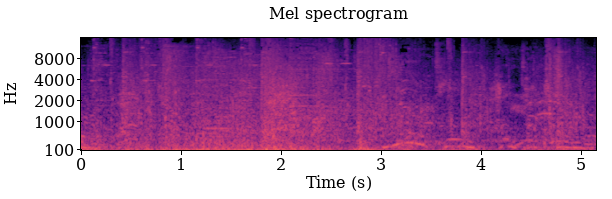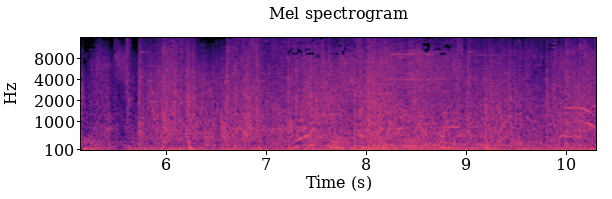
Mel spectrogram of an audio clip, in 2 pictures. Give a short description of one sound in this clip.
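Magic blasts and weapon blows clash rapidly in a busy fantasy battle.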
